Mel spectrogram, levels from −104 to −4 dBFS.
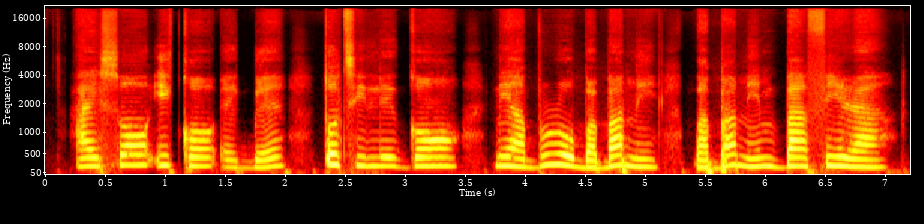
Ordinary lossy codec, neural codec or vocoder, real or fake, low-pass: none; autoencoder, 48 kHz, 32 numbers a frame, DAC-VAE, trained on Japanese speech; fake; none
